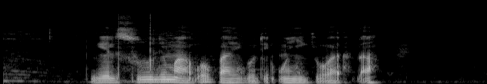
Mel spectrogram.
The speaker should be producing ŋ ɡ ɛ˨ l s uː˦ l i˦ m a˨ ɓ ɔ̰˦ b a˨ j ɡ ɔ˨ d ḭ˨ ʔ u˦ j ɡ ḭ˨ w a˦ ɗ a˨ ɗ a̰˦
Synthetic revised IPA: ŋ ɡ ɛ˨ l s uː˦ l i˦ m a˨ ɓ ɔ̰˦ b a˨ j ɡ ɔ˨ d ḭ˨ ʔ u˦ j ɡ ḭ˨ w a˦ ɗ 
